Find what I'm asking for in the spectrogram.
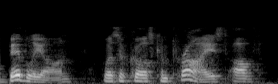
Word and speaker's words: biblion: Well, Bible comes from the Greek term biblion. You would spell that B-I-B-L-I-O-N.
